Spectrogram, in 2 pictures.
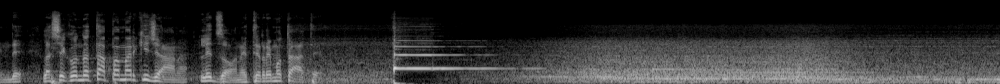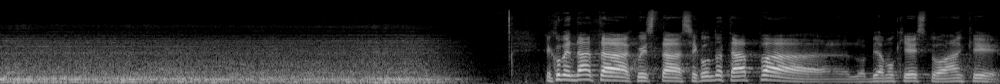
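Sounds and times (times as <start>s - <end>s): passenger train rumbling past: 0.0s - 14.8s
train horn toot: 3.9s - 7.2s.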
